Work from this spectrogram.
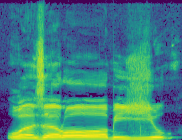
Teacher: را کو موٹا پڑھا جائے گا اور را کے اوپر فتحہ ہے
